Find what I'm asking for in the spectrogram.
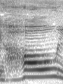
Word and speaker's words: whole: Atenção à pronúncia dessa palavra, tá? Porque é bem diferente do que aparenta quando a gente lê. Então, ó, W-H-O-L-E, whole, whole. Whole life. Eu junto tudo aqui porque é como se eu tivesse dois L's ligados, já que o E do whole não é pronunciado, tá?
